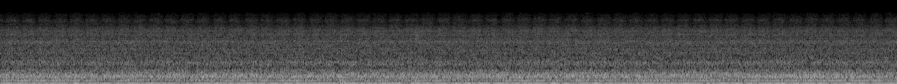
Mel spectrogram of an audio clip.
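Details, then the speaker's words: Ford Flex 3.5 idling after water pump and timing component replacement: steady faint whining chirp over the running noise from the drive belts, slipping after coolant contamination; confirmed by spraying penetrating oil on the belts. "belts come up and that's what that noise is. And that's exactly what it was. I took and I sprayed a little bit of penetrating oil on those belts just to confirm that was my noise, because it had me a little nervous."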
